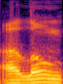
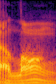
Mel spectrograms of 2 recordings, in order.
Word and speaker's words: alone: Alone. Cái này phát âm là alone. Đừng có along nha. Không phải along.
